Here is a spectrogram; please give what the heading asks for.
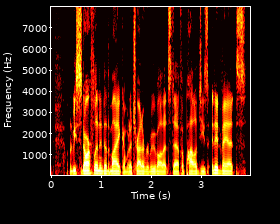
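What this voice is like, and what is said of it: Sick, congested, slightly off voice. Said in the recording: “I'm sick, so I'm a little off... My voice is a little weird.”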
